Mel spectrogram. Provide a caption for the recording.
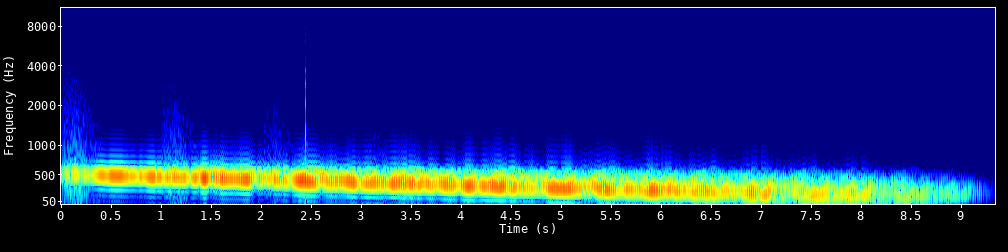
Spindown Huge
A sound i made in Audacity, basicly a Chirp going down from about 500 Hz to 20 Hz (with a fade-out to limit subwoofer use)and added some ambience by using white noise rumble on the background, also added a slight Wah-Wah as you might notice.
echo, shutdown, turning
